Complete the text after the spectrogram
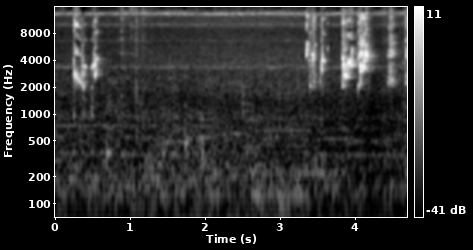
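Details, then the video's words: Lovebird of blue, lutino and green plumage, playing with a flower in the morning: a pair of sharp high chirps early, a quiet gap, then a rapid cluster of harsh, buzzy chirps near the end. "LoveBird Playing Flower - Chirping Sound"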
